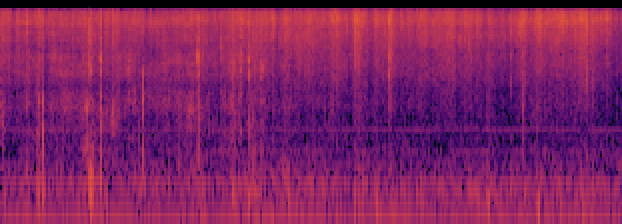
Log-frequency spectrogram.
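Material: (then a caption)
Plastic tinsel. Long nails scratch a large orange plastic tinsel jack-o'-lantern decoration. The scratching gives quiet, bright, crinkly rustling, broken by short sharp clicks and scrapes.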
